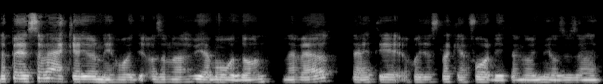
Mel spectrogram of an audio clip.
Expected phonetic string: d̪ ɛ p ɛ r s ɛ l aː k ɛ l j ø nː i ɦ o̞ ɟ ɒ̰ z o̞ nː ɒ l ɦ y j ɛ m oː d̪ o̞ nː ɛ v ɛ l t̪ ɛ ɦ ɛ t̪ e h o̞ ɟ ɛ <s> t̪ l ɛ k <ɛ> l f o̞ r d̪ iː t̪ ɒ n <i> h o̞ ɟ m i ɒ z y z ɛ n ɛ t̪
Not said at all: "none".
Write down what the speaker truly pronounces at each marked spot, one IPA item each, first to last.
s, ɛ, i

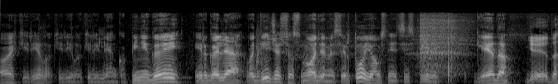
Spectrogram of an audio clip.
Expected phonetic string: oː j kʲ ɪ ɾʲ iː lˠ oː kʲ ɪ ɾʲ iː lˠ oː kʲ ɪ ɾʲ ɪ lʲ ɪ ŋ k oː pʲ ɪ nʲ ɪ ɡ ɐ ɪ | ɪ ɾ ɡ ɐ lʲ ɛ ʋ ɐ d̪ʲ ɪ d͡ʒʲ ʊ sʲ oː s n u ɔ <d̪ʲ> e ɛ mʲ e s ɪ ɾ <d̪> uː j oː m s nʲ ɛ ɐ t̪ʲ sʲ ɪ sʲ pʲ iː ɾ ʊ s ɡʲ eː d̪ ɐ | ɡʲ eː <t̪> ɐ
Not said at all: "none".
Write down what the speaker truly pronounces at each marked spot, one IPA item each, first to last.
d̪ʲ, t̪, d̪

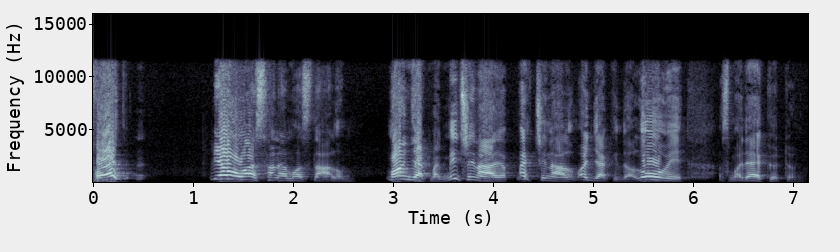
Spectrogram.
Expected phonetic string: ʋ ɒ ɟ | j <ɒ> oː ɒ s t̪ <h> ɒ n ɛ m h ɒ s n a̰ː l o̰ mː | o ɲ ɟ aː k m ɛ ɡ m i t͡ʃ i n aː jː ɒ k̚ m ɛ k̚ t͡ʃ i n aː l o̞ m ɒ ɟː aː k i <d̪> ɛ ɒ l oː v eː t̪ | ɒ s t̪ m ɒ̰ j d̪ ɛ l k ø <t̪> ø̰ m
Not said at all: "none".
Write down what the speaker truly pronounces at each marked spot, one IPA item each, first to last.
o, h, d̪, t̪

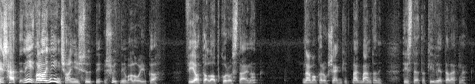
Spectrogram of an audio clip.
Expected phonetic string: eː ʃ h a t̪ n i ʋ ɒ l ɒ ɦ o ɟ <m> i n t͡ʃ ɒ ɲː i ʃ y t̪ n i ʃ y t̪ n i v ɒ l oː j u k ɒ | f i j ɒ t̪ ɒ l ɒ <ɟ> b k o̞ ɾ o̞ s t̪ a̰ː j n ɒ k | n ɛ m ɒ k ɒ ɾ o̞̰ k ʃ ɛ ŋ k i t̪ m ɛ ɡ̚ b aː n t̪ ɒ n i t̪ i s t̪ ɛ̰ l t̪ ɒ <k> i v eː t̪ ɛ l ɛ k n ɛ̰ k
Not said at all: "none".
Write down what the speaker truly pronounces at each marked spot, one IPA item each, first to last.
n, none, k

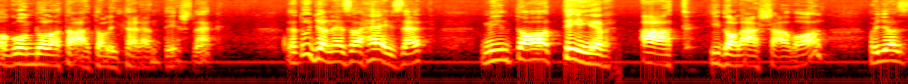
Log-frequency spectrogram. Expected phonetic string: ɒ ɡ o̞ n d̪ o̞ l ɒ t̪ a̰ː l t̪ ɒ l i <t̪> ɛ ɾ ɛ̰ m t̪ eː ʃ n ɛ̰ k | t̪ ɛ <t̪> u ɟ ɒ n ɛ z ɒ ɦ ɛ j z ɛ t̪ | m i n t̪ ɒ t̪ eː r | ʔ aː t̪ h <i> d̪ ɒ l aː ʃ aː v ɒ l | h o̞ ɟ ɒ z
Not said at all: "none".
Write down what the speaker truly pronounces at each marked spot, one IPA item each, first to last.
t̪, t̪, i

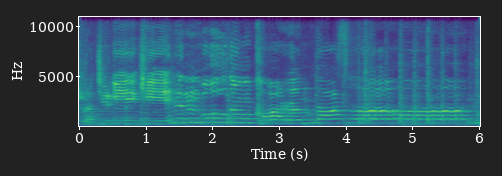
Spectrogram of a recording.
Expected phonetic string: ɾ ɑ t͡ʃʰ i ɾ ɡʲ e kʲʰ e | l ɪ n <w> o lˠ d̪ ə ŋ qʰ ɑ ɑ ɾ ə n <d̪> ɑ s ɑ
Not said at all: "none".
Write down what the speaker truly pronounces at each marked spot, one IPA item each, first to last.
b, d̪

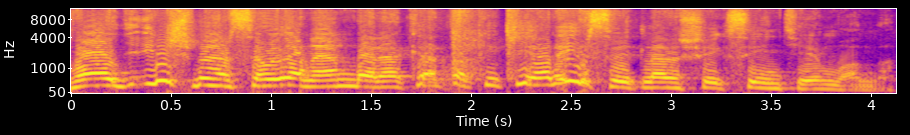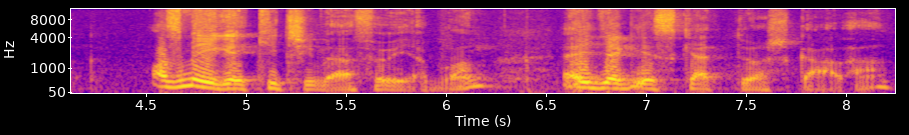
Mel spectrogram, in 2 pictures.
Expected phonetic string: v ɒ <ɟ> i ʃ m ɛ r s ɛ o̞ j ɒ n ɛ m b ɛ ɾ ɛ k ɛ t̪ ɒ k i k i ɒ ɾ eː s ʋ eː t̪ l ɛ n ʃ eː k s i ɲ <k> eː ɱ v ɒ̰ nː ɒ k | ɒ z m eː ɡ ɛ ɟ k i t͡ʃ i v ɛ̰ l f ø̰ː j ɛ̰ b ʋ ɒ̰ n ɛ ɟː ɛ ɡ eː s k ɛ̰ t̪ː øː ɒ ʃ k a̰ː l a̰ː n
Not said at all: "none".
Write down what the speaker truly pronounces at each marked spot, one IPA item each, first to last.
ɟ, c

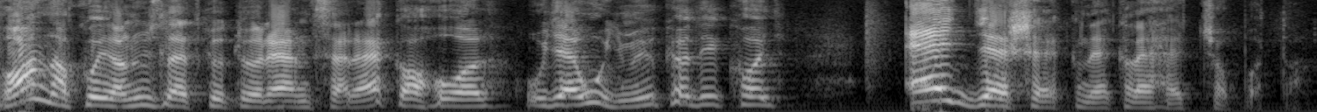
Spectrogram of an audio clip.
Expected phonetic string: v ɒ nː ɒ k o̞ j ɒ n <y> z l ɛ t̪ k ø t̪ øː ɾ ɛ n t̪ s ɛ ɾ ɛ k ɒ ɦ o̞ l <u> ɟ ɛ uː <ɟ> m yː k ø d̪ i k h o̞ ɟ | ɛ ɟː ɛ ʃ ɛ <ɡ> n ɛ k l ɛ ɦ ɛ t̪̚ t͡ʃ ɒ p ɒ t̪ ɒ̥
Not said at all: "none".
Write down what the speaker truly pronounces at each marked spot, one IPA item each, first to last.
y, u, ɟ, k

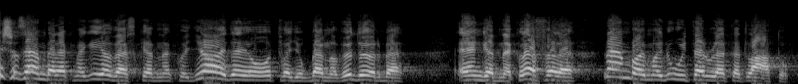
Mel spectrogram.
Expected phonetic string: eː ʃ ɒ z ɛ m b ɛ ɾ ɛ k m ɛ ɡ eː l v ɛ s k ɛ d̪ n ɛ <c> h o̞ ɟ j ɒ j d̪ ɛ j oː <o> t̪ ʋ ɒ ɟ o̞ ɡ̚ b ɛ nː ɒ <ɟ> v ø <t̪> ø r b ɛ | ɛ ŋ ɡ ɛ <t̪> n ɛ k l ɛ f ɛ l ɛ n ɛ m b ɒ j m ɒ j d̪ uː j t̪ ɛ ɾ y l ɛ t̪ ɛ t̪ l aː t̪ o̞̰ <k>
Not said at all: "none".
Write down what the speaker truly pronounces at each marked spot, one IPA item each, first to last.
k, o, none, d̪, d̪, k

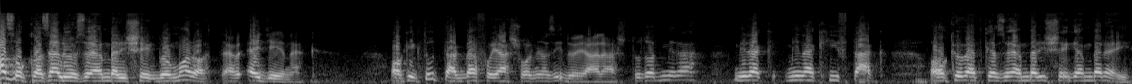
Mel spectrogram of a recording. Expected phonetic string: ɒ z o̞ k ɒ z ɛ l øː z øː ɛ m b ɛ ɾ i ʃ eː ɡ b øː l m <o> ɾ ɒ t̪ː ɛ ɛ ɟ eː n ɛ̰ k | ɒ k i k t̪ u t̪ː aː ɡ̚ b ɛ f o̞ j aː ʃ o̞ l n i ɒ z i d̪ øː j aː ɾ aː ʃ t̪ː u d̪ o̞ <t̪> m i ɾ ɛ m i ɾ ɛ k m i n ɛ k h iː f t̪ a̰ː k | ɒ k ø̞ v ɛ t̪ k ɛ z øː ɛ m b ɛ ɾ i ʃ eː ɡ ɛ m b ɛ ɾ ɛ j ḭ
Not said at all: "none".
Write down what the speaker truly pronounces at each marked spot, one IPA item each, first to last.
ɒ, d̪

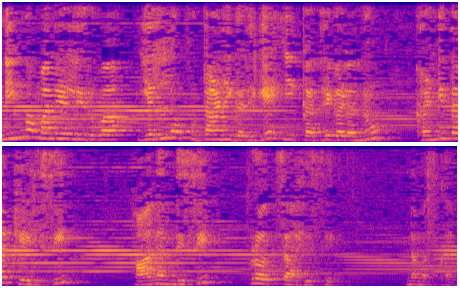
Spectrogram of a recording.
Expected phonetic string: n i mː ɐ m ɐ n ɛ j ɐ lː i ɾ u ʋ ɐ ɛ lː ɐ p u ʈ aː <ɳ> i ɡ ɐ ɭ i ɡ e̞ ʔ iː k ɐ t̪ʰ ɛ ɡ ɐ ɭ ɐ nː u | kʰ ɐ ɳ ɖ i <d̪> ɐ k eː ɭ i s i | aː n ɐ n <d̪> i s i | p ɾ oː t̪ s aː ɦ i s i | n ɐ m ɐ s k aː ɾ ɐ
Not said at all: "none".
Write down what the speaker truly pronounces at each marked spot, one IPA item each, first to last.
ɳ, t̪, d̪

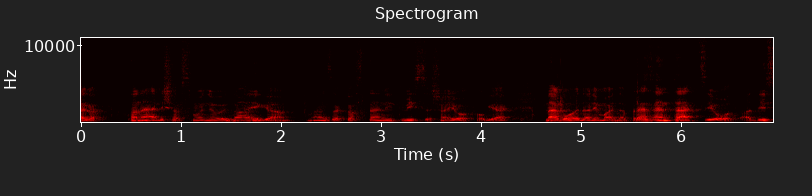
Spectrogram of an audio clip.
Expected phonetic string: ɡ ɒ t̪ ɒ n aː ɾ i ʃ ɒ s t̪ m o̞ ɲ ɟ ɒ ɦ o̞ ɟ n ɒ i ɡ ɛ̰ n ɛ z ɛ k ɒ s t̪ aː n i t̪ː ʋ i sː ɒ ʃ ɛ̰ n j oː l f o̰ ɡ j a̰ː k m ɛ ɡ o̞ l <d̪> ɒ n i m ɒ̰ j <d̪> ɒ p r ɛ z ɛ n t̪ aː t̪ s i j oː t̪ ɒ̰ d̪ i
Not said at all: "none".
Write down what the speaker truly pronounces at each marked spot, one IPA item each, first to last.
d̪, d̪

